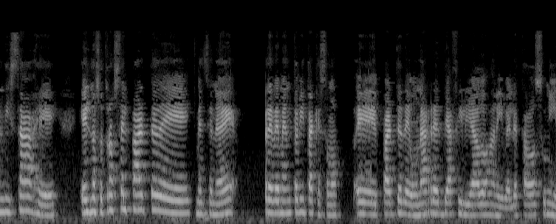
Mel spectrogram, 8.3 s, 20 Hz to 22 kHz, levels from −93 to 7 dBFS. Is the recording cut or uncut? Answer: uncut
